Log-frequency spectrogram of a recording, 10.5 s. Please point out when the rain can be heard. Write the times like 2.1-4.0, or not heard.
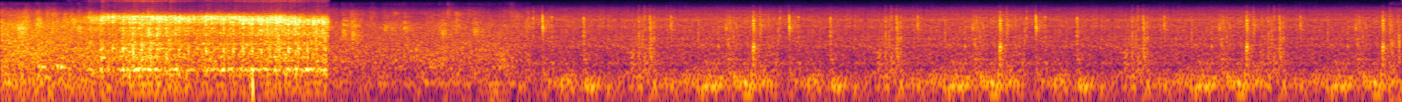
0.0-10.4.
